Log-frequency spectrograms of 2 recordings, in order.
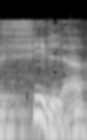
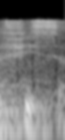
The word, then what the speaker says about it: fil: sa ceinture donc di on dit le fil pas le fils alors le fils ça veut dire Ibn là on dit fil ça s'écrit de la même manière crayon est descendu dans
